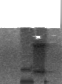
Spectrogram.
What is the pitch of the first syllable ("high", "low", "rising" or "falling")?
high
